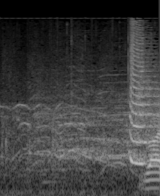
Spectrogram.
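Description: A loud, high whoop from a spectator near the end, falling in pitch, cheering a well-ridden run, over faint arena crowd noise.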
